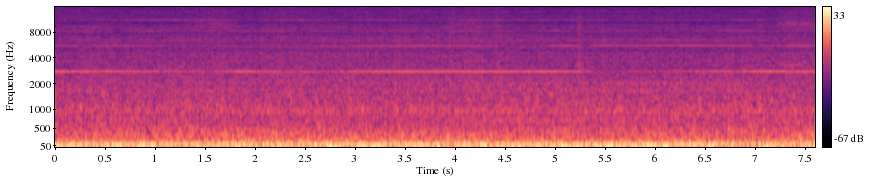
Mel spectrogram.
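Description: Fishing boat under way: a diesel engine running steadily with a deep rumble, mixed with wind and water noise and a faint steady high whine.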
